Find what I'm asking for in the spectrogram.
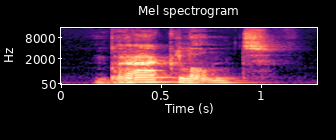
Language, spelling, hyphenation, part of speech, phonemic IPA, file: Dutch, braakland, braak‧land, noun, /ˈbraːk.lɑnt/, Nl-braakland.ogg
- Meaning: fallow, fallow land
